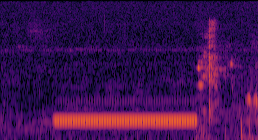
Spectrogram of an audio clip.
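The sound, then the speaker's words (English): An outgoing phone call rings over a speakerphone held up to a microphone: one steady, fairly loud ringback tone lasting about a second and a half, then a click as the line picks up and a voice begins. “So let's go ahead and call … here. I know he's waiting on us.”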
